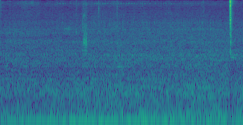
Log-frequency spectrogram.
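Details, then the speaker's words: Walk-in cooler refrigeration rack restarted after about an hour off, condenser fans running, ice machines off, wet condenser. Under light load: a steady, deep, even hum with a constant fan rush and no knocks or rattles. Normal. "now everything should be under a load not a heavy load but everything should be under load"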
